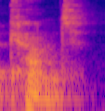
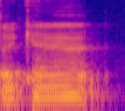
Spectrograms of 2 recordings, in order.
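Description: First: The final T is hard and clearly released. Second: The final T is soft and barely released.

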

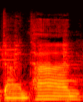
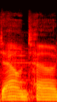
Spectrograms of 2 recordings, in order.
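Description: First: It is said in a Pittsburgh accent. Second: It is said in a standard American accent. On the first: "you say downtown" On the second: "instead of saying downtown"

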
